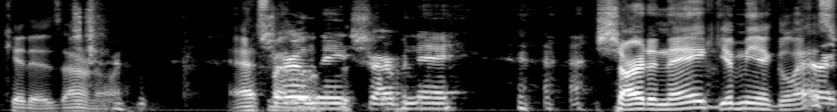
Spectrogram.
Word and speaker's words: Charbonnet: Zach Charbonnet. That's it. Look at that. Kind of sounds like what's his name? Charlemagne, whatever that kid is. I don't know. Charbonnet.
